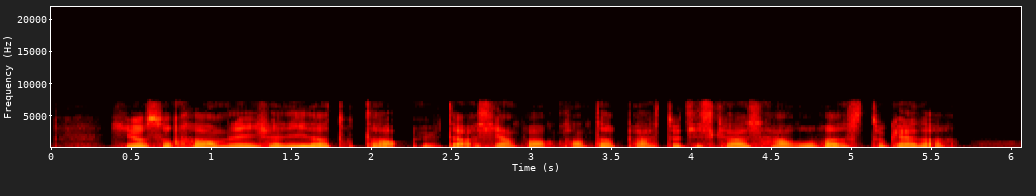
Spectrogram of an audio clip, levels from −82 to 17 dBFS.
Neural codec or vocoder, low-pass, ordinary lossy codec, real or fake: none; 7.2 kHz; none; real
